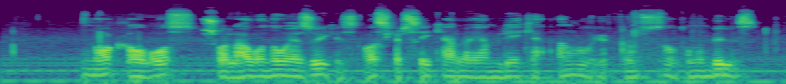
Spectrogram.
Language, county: Lithuanian, Kaunas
